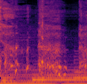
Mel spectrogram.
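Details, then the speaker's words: Acted child's cough, a couple of short bursts over steady background music, in a cold-medicine ad. "Suaraku brokbrok. Kakak demam flu dan batuk berdahak."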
